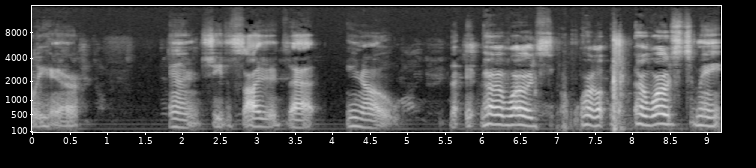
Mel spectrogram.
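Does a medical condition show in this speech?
Yes: cerebral palsy.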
